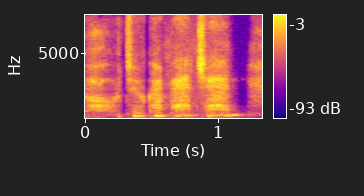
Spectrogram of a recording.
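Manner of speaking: very soft, breathy, barely voiced whisper. Speaking to a group about going to convention, whispering. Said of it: "Should I whisper it?".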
